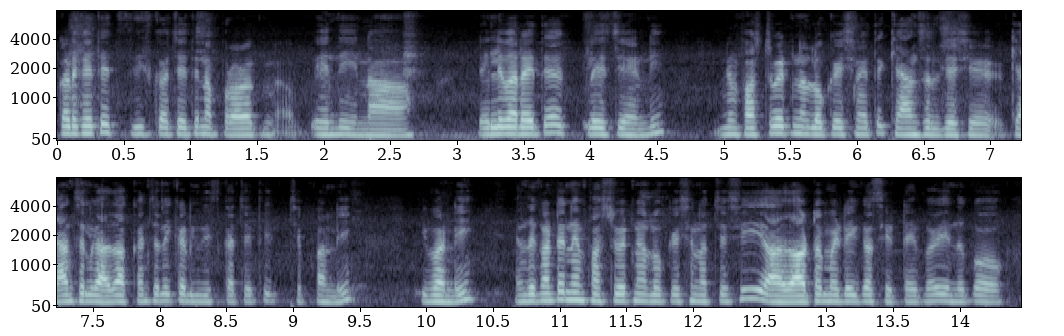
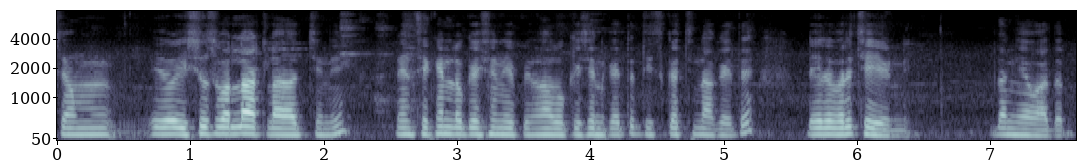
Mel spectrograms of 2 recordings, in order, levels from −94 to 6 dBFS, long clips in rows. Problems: background sounds at intervals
